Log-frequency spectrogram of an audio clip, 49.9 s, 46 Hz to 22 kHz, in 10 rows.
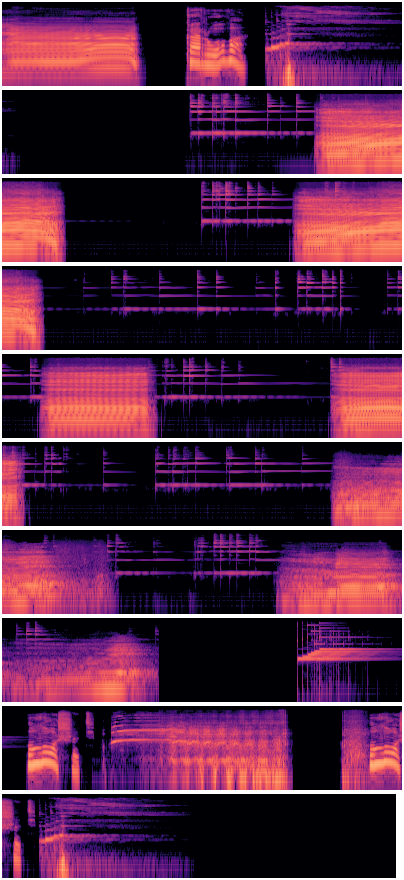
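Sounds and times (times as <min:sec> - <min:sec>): cows mooing: 0:00.0 - 0:01.7, 0:08.9 - 0:10.8, 0:13.6 - 0:15.5, 0:20.5 - 0:21.9, 0:24.1 - 0:25.3, 0:29.2 - 0:31.0, 0:33.5 - 0:37.0
small bell tinkling: 0:03.7 - 0:05.2, 0:07.4 - 0:09.0, 0:12.5 - 0:13.7, 0:15.5 - 0:20.6, 0:21.9 - 0:24.3, 0:25.2 - 0:29.2, 0:31.3 - 0:33.6, 0:35.1 - 0:35.8, 0:45.8 - 0:47.4.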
